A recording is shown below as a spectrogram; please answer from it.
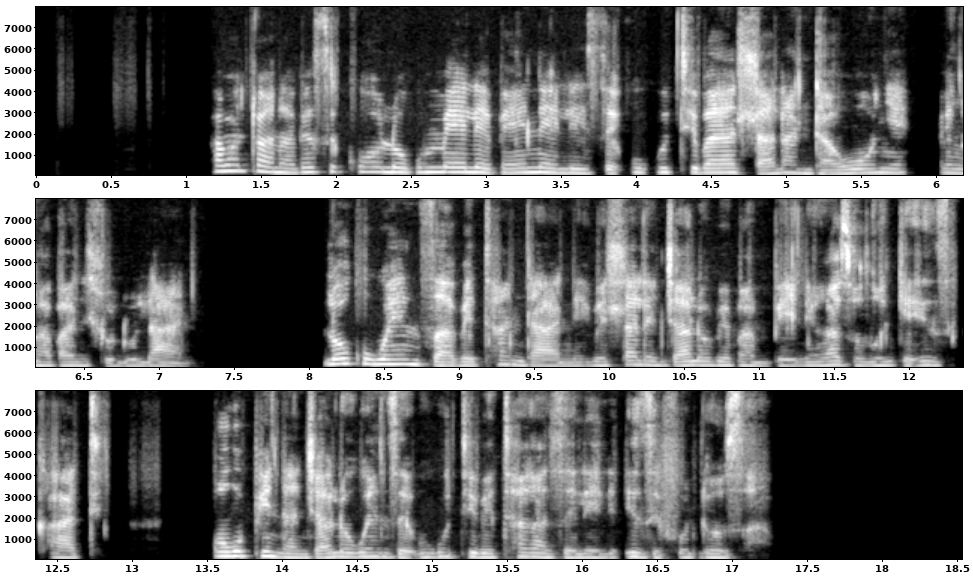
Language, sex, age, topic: North Ndebele, female, 36-49, education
